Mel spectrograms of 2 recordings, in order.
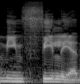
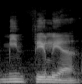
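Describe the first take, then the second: First: The middle consonant is a plain f sound. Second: The middle consonant sounds like a th. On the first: "So not Minfilia" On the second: "as if it were T H instead of F"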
